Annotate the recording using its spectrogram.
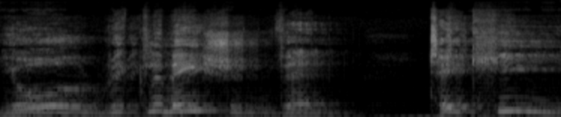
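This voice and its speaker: A soft-spoken man's put-on character voice, high in pitch and very slow, with a slight echo and light background noise. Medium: audio drama. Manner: calm, solemn.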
